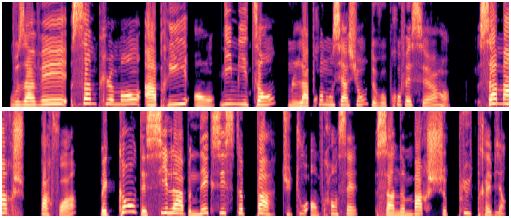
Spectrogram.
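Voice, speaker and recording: A young woman, teaching pronunciation on a podcast in a slow, careful way and sounding out syllables. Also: on the high side, a bit bright, no room sound, clean studio sound. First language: Mandarin Chinese.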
